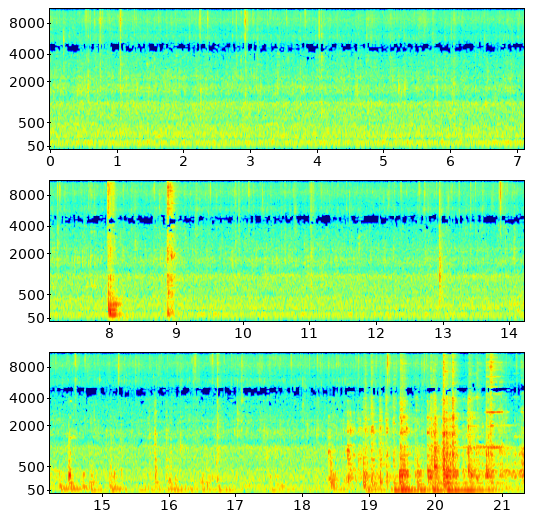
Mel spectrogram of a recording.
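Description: Hot oil sizzling steadily as chicken drumsticks and egg-battered cauliflower fry in two pans, with two sharp metal clicks of tongs about eight and nine seconds in. Near the end, loud clattering and knocking as she tries to fetch a plate.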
